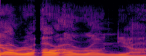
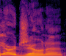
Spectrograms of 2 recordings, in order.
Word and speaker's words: Arjona: right up until he meets uh Madison Audrey Arona I think is how you is it really Arjona that's that's that's the pronunciation Arjona Audrey Arjona Aron I know yes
